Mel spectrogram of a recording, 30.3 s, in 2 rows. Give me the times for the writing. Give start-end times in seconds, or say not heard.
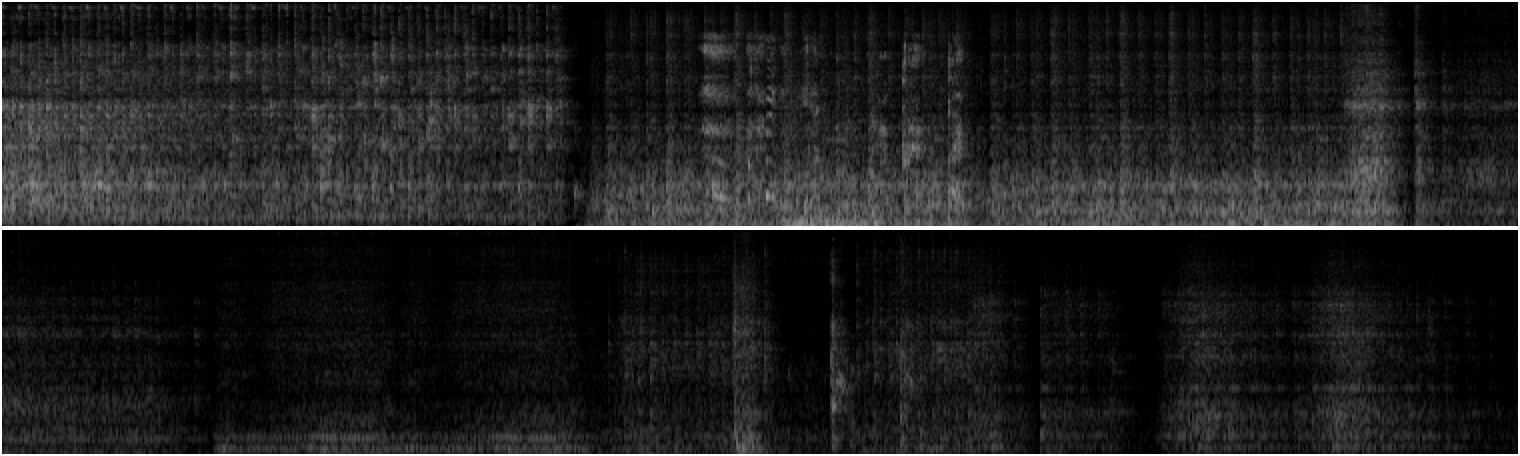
not heard.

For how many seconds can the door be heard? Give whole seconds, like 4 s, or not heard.
2 s.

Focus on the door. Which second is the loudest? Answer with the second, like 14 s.
8 s.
